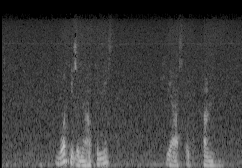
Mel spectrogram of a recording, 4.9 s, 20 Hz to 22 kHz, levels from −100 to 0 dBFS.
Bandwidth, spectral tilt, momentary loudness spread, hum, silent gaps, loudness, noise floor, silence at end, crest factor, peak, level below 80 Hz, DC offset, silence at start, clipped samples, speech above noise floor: 15 kHz; -6.5 dB/octave; 21 LU; none; none; -35 LUFS; -54 dBFS; 0 s; 20 dB; -16 dBFS; -62 dBFS; under 0.1%; 0.05 s; under 0.1%; 20 dB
